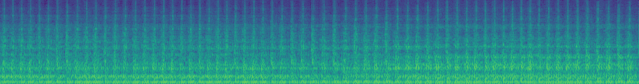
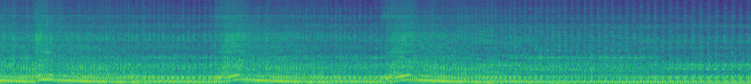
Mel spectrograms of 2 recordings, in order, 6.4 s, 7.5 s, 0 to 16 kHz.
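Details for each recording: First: Suzuki ZL600 Eliminator twin idling off choke after carb work: fast sharp ticking puff in time with idle, crisper than normal exhaust; air leak at the exhaust pipes. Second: Suzuki ZL600 Eliminator after carb cleaning and balancing, running with no choke: three sharp throttle blips, revs climbing and falling cleanly with no stumble or bog; carbs still likely need upjetting; clean throttle response.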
